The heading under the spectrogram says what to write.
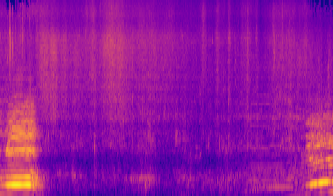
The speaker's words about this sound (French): Comme elles font meuh, on dit qu'elles meuglent.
